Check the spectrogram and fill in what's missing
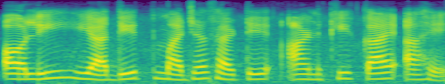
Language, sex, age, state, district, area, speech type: Marathi, female, 30-45, Maharashtra, Nagpur, urban, read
